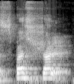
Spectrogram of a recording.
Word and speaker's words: special: और अब हम किस चीज के ऊपर ध्यान देंगे कि स, हार्ड स है, हार्ड से, स्पेशल, SPECIAL, यानी सी के बाद में IAL आने पर से हार्ड होगा।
